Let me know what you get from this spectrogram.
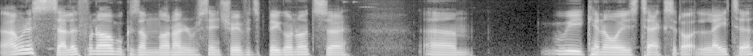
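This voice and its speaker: In a very clean recording with a silent background and a dry, close sound with no echo, a man speaks at a moderate pace with a medium pitch and fairly even intonation. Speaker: gaming video creator. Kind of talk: gameplay commentary. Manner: loud; casual, hesitant with fillers.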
